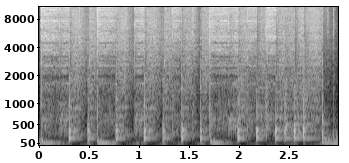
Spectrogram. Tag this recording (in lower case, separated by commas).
musical instrument, drum kit, music, percussion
